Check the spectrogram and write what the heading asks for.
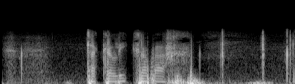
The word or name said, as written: Takalik Abaj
